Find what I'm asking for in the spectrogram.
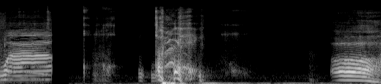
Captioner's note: gags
